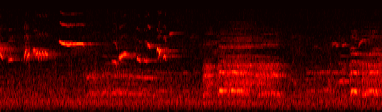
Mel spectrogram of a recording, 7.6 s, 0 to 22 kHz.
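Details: Oriental magpie-robin, a very common resident, recorded at Ubon Ratchathani, Thailand, on 23 December 2019 with a Nikon P1000. Clear, varied whistled notes, some sliding or bent, fill the first three seconds. Then a rooster crows loudly, with another brief crow near the end.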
